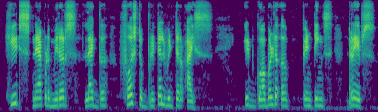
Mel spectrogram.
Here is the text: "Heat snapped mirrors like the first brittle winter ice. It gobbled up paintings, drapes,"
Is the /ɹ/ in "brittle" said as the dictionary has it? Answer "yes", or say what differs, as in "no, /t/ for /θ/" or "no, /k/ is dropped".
yes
